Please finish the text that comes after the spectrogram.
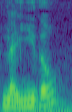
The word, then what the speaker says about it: leído: So if you noticed, we have an accent on the I, leído, read, and traído, brought. So what I want you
